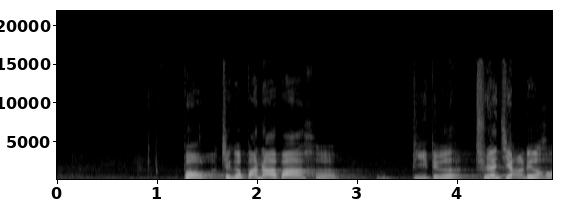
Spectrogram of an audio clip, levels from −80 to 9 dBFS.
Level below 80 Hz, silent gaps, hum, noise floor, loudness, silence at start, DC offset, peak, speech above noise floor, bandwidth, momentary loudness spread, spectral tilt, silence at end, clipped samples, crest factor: -68 dBFS; none; none; -64 dBFS; -31 LUFS; 1.25 s; under 0.1%; -10 dBFS; 34 dB; 15.5 kHz; 12 LU; -5.5 dB/octave; 0 s; under 0.1%; 22 dB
